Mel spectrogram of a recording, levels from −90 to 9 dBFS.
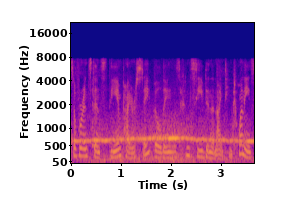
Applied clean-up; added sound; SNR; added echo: none; Wind; -2 dB; none.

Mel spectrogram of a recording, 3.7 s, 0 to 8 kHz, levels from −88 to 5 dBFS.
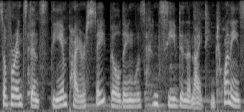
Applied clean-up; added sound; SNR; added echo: none; none; none; none.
